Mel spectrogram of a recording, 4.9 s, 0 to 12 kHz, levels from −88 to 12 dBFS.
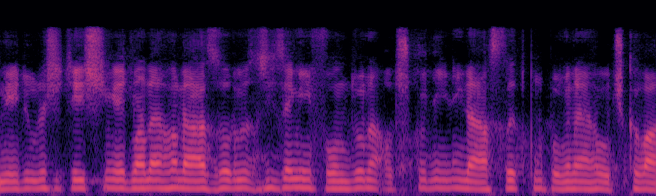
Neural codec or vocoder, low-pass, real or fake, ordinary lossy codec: codec, 16 kHz, 1 kbps, FreqCodec, larger model; 7.2 kHz; fake; AAC, 64 kbps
